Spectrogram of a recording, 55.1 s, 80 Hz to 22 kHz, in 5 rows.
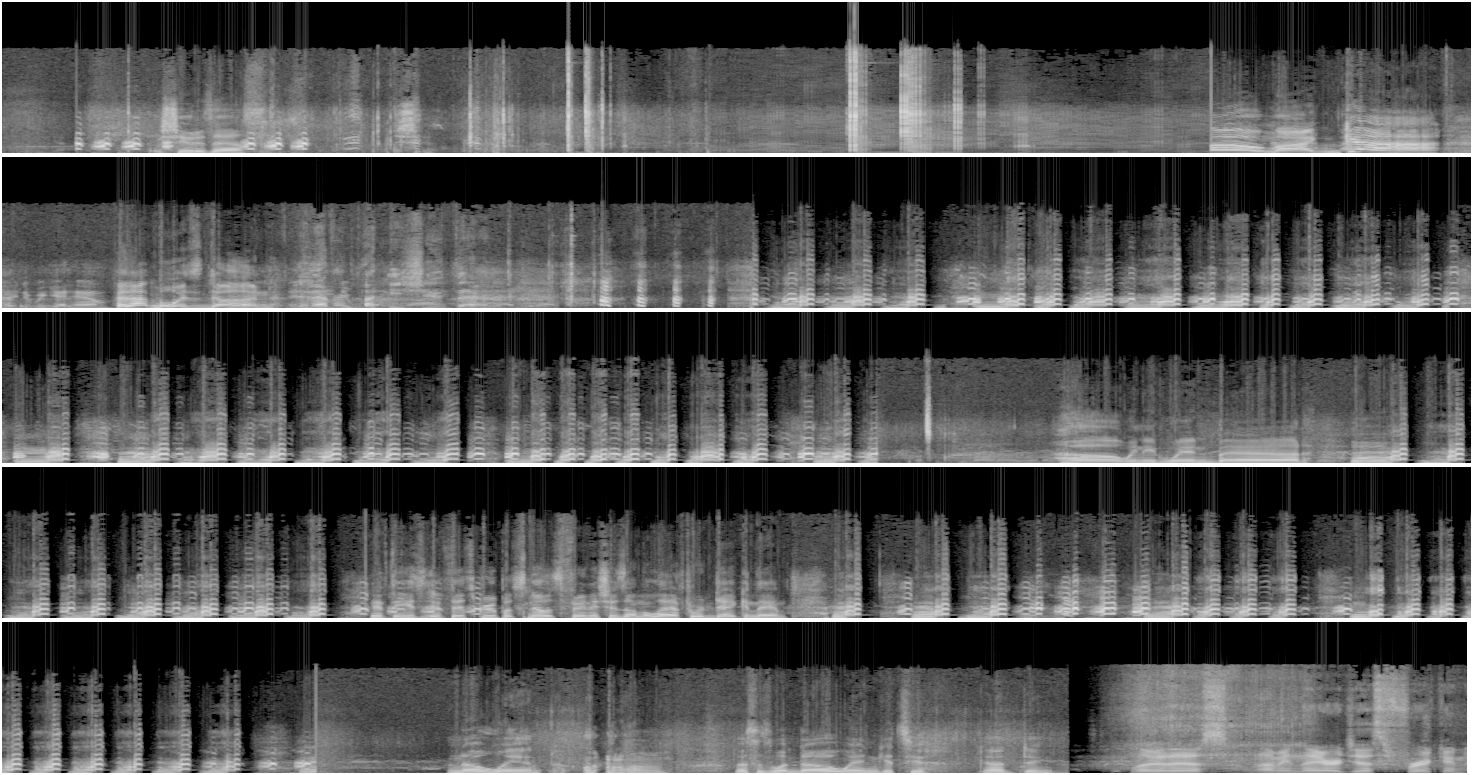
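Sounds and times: goose honking: 0:00.5 - 0:02.7, 0:16.5 - 0:28.6, 0:32.4 - 0:36.8, 0:39.2 - 0:47.4.

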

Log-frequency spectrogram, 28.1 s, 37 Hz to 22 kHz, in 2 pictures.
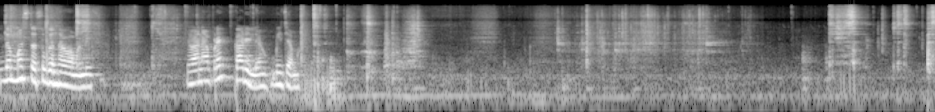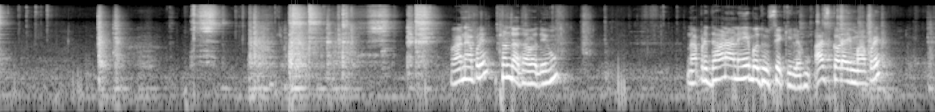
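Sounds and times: metal utensil scraping on metal: 0:00.0 - 0:03.0, 0:04.7 - 0:06.5, 0:12.4 - 0:14.2, 0:16.2 - 0:24.0, 0:25.9 - 0:27.3.

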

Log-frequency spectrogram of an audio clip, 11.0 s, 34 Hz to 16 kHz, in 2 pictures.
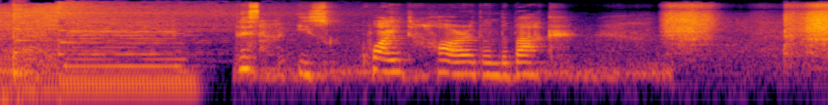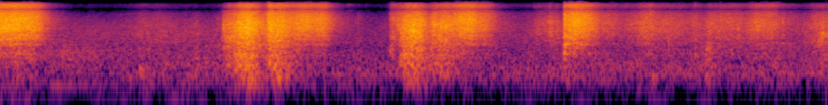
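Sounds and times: push broom sweeping wood chips: 0:04.4 - 0:05.9, 0:07.0 - 0:11.0.

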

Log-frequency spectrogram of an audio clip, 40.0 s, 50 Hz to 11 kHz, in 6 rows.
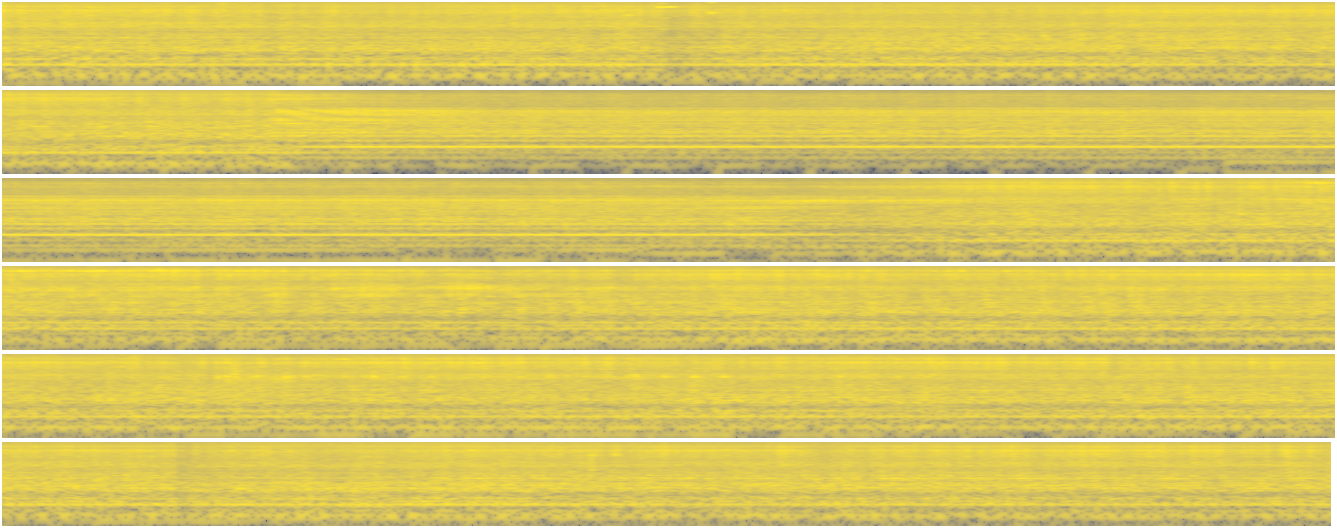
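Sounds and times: milling machine whine: 0:00.0 - 0:39.9.

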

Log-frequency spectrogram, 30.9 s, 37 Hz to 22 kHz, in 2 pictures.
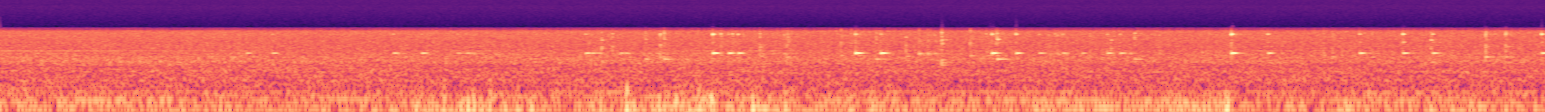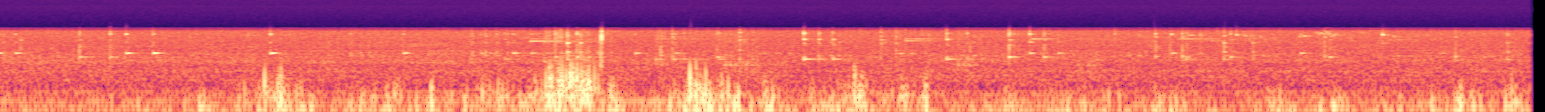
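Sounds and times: wind noise on microphone: 0:02.3 - 0:30.8
tinkling chimes: 0:05.8 - 0:07.8, 0:08.5 - 0:11.6, 0:19.0 - 0:30.7.

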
